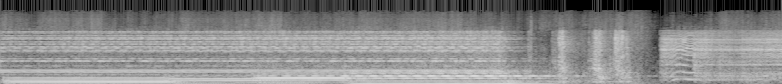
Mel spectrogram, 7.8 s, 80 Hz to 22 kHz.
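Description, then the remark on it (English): A long, loud squeaking door creak, a strained, harmonic groan that shifts pitch in steps, then breaks into a few sharp, quick squeals before one final drawn-out creak. No voices. “When you heard the sound of a squeaking door, it was exactly 30 seconds past the hour for murder.”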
